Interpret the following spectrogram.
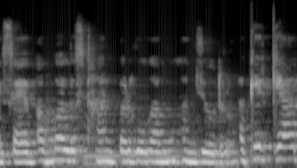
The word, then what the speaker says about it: मोहनजोदड़ो: दोस्तों, मोहनजोदड़ो शब्द का सही प्रोनाउंसिएशन है मोहनजोदड़ो। ये एक सिंधी भाषा का शब्द होता है जिसका मतलब होता है मुर्दों का टीला।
